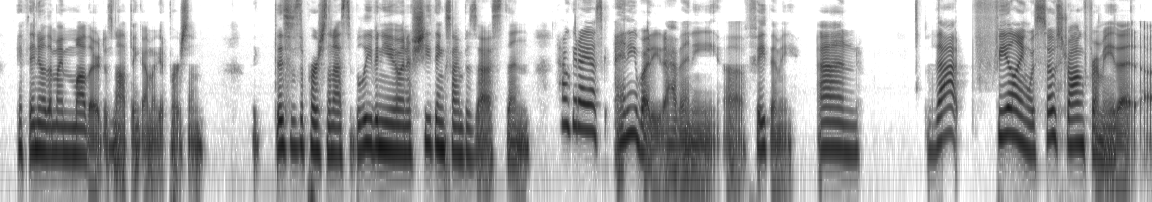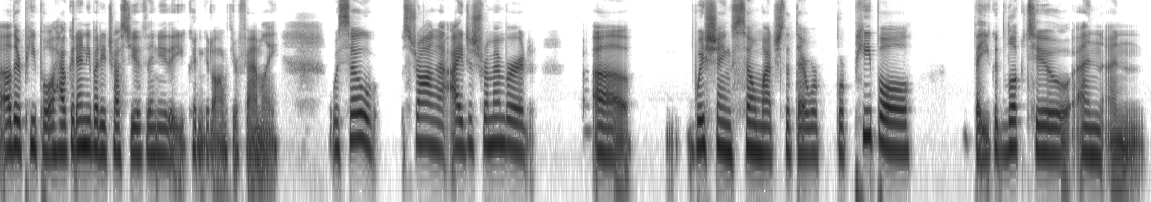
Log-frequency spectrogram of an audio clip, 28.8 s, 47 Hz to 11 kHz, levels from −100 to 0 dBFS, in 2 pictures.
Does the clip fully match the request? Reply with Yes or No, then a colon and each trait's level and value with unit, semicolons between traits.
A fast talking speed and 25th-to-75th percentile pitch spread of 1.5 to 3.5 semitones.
No: average, 190 wpm; average, 3.2 semitones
